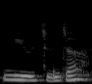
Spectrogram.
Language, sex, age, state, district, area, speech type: Nepali, female, 45-60, West Bengal, Darjeeling, rural, spontaneous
